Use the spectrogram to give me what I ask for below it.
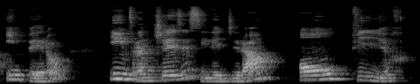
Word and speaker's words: empire: Perciò la parola impero in francese si leggerà empire, empire, mentre EN si legge en, quindi lento si dirà lent, lent.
